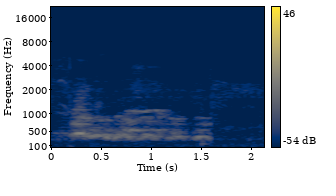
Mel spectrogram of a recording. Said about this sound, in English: you might have just heard my dogs kick off. We had a delivery driver.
